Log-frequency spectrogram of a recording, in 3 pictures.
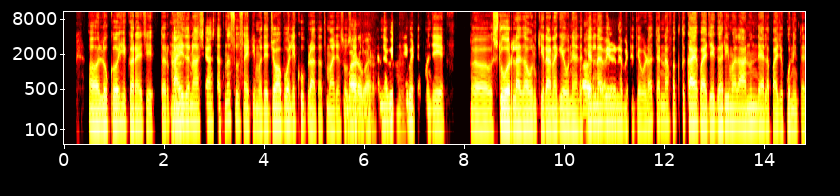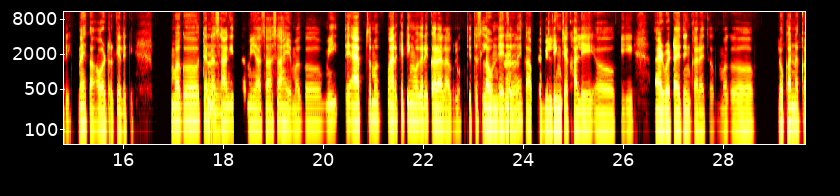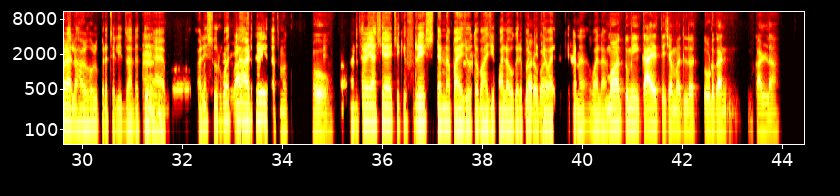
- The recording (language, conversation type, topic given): Marathi, podcast, तुम्ही नवीन कल्पना कशा शोधता?
- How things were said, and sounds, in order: static; distorted speech; other background noise; in English: "ॲडव्हर्टायझिंग"; unintelligible speech; in English: "फ्रेश"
